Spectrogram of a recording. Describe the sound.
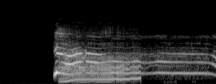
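A person lets out one long, strained yell in imitation of a metal scream, a loud, rough, growling tone that thins into a steadier held cry before cutting off after almost two seconds.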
